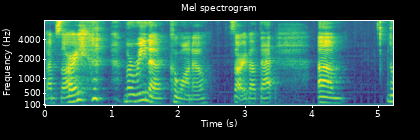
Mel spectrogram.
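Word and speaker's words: Marina Kawano: a reason to come out and the way mourinho i feel like i said her name wrong i'm sorry marina kiwano sorry about that um the way she sings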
